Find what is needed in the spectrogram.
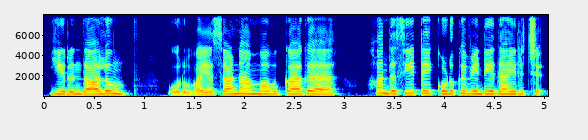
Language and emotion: Tamil, sad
